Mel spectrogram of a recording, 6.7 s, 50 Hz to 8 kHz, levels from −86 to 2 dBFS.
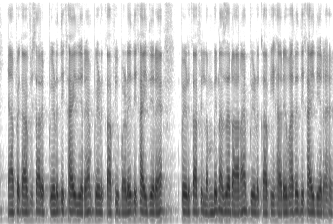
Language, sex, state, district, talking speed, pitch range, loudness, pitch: Hindi, male, Maharashtra, Dhule, 280 wpm, 105-110 Hz, -20 LUFS, 105 Hz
